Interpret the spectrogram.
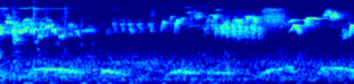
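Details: British garden birds: bright, high chirps and short twittering phrases repeat throughout, while a lower, soft cooing phrase recurs about every second underneath.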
